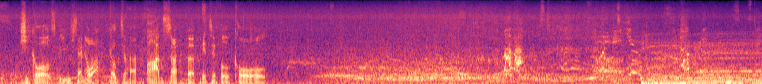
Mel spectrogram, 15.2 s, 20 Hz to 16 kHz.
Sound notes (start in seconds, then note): 8.6 scream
